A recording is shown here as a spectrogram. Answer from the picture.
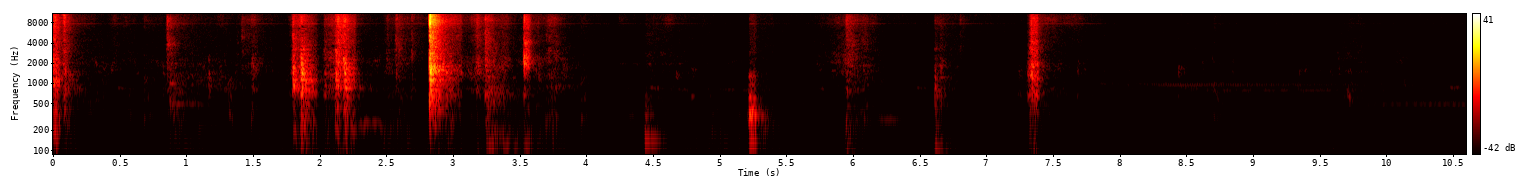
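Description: A string of short knocks and clacks as a stretched canvas and a plastic cup of paint are handled and turned over together for a flip-cup pour, then set down on the table. The loudest clack comes about three seconds in, and the knocks stop about two seconds before the end.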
